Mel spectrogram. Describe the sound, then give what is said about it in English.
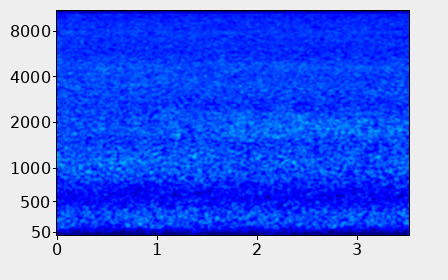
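Flowing water where two rivers meet at a confluence makes a faint, steady hiss and rush that stays even from start to finish. “Look it, it's a confluence. The confluence is always a sacred, special place where two rivers meet.”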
